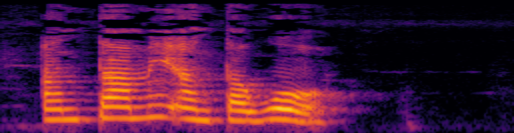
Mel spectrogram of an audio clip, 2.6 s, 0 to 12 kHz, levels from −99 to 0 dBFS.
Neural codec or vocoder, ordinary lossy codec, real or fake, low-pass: vocoder, 44.1 kHz, 128 mel bands every 512 samples, BigVGAN v2; MP3, 48 kbps; fake; 10.8 kHz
